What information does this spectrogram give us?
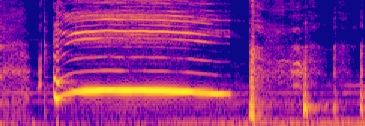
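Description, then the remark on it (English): A person mimics a dog's howl: one long, loud, sustained wavering note lasting nearly two seconds, followed by a few short breathy sounds and a brief vocal noise. “You howl up.”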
